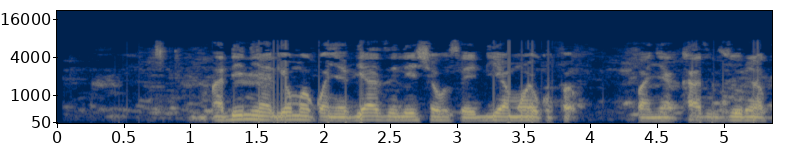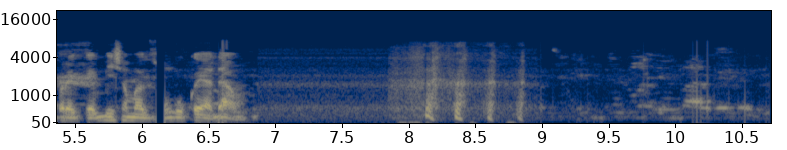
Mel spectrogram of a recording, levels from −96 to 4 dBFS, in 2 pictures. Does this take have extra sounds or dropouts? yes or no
yes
